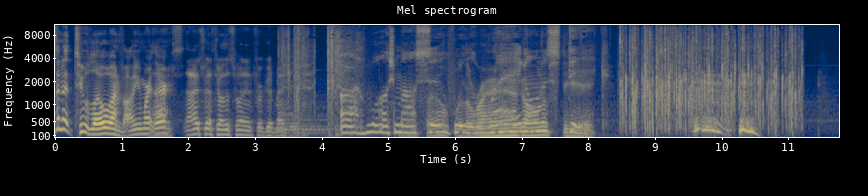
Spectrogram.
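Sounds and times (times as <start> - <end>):
speech: 0.0 - 8.4, 9.6 - 10.7
crowd applause: 8.4 - 11.3.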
